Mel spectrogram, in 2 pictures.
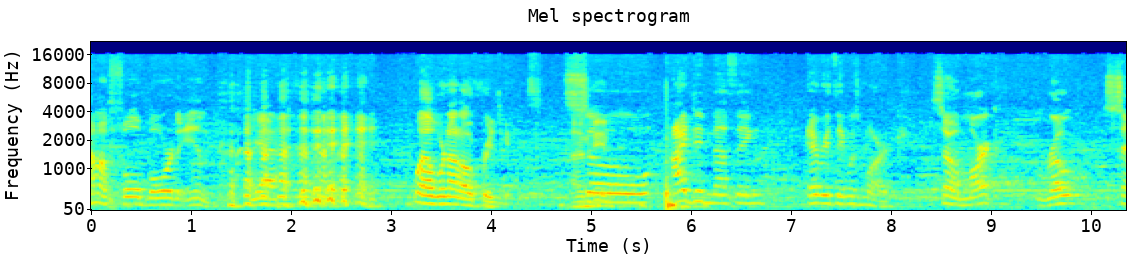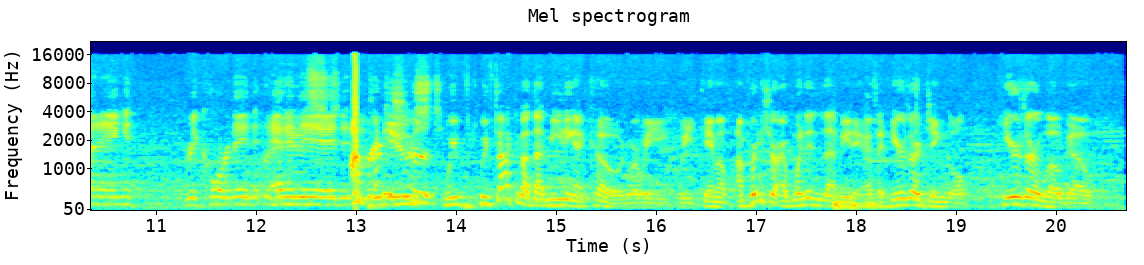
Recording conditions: poor sound quality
